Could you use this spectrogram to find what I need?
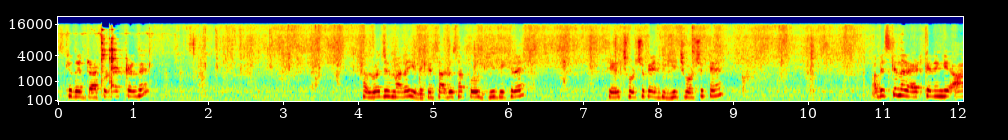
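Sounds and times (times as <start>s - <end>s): soft sizzle of fat: 0.0s - 12.0s
wooden spatula stirring in pan: 1.3s - 12.0s.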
